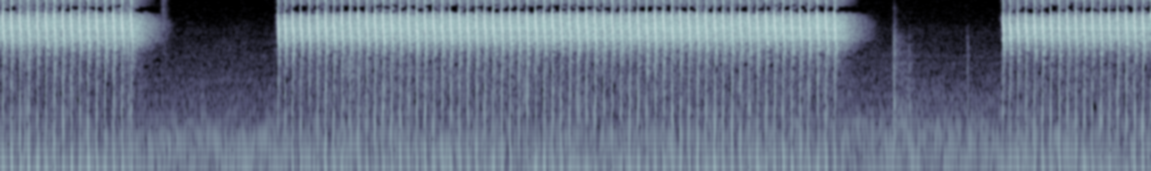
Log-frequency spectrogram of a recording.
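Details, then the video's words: Bar-winged prinia, kristal style full-fill song for training cage birds: long stretches of rapid, regular, high metallic chipping, broken twice by sudden silences of over a second before resuming. "Masteran Suara Burung Ciblek Kristal"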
